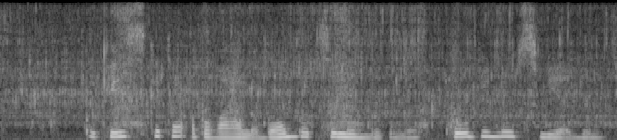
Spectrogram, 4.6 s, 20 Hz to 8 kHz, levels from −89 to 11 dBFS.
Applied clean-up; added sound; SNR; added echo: none; Sink (filling or washing) + Writing; 12 dB; none.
